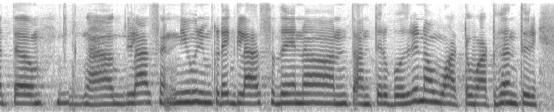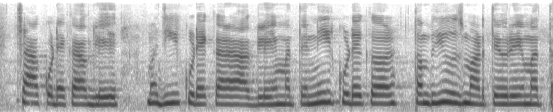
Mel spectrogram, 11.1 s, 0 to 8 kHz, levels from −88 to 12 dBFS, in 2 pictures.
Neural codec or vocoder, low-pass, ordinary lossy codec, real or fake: vocoder, 44.1 kHz, 128 mel bands every 512 samples, BigVGAN v2; 7.2 kHz; none; fake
